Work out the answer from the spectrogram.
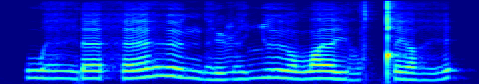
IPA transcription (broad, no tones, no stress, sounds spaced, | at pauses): w ɛ̤ ɦ e̤ ɾ ɛː h ɛː ɦ øː ŋ ɛ̤ j ɭ ɛ̤ ʎ ʉː lˠ ɛː j e̤ lˠ ǃ e ɐ̯ ɦ e̤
